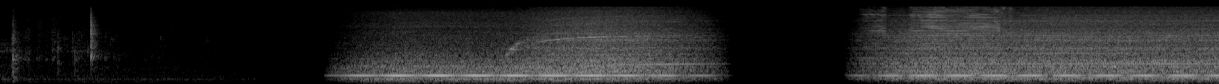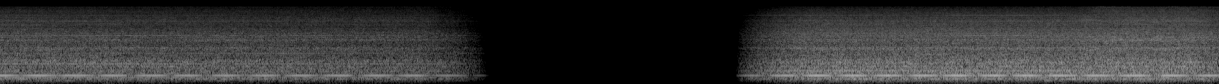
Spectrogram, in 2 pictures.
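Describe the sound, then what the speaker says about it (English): Two dust collectors and a router run in a woodworking shop on a mantel clock build, roaring loudly with a steady whine in three long bursts separated by abrupt silences, each starting and stopping sharply. "There's going to be 2 dust collectors going and the router."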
